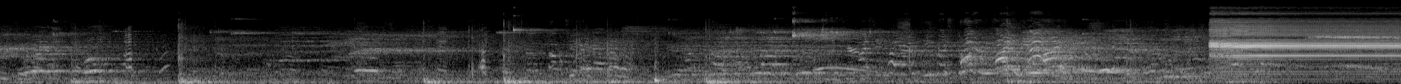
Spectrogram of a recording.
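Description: A basketball dribbled on a hardwood gym floor among players' calls, echoing in the gym; about twelve seconds in a loud, steady gym scoreboard buzzer sounds for about two seconds.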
